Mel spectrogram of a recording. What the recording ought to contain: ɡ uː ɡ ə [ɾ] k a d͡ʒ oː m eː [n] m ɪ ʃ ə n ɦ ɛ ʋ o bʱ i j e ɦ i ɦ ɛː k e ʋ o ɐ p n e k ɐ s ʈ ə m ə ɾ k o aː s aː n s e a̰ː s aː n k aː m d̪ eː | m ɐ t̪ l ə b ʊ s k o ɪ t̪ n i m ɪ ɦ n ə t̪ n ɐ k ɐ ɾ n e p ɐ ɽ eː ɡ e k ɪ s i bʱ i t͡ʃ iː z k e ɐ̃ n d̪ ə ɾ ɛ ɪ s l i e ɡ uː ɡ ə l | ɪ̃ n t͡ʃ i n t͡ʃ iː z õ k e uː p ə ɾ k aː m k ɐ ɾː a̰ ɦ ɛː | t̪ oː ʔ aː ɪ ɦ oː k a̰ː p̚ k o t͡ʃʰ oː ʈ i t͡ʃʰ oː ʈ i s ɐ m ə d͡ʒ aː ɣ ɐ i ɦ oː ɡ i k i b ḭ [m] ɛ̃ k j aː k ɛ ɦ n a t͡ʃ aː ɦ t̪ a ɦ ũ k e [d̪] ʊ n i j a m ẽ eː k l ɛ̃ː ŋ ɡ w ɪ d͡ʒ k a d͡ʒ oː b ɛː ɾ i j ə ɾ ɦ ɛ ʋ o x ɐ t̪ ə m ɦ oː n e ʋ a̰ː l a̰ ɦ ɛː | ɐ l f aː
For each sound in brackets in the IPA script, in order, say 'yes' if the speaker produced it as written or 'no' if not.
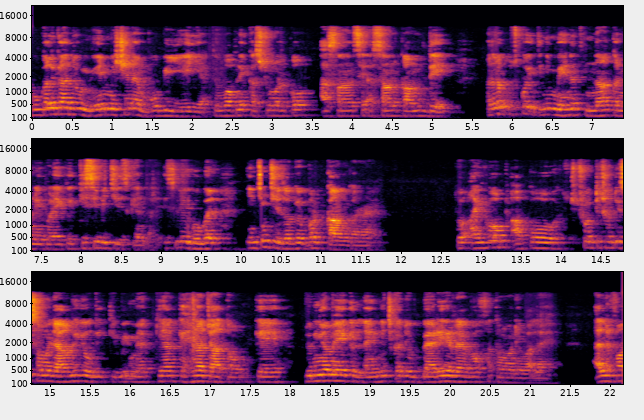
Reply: no, yes, yes, yes

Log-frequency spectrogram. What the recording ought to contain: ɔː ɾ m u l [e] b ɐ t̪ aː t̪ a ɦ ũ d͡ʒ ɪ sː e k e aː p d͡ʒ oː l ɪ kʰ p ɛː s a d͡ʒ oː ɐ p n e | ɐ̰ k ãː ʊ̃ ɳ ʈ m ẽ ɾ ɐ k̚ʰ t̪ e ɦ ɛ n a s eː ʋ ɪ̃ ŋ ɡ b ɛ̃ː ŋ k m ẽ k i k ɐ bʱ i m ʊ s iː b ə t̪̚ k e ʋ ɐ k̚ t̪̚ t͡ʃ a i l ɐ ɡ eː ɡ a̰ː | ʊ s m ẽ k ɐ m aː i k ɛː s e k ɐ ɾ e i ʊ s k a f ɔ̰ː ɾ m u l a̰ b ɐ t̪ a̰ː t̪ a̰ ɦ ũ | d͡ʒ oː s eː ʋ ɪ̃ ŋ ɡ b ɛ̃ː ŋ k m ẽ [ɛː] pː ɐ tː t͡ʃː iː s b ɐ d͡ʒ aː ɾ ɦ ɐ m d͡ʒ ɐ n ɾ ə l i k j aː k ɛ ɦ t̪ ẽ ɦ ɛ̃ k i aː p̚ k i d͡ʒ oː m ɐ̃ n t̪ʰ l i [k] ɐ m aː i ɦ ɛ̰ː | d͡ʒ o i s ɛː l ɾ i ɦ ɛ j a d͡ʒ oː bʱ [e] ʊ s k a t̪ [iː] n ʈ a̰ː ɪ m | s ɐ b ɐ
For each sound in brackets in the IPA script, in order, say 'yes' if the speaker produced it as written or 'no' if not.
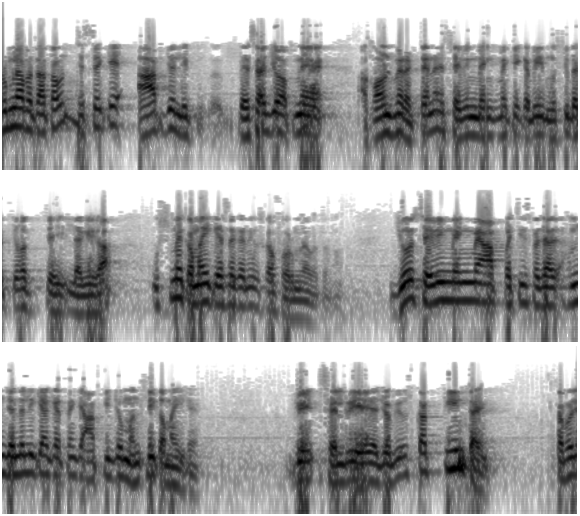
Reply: no, no, yes, no, yes

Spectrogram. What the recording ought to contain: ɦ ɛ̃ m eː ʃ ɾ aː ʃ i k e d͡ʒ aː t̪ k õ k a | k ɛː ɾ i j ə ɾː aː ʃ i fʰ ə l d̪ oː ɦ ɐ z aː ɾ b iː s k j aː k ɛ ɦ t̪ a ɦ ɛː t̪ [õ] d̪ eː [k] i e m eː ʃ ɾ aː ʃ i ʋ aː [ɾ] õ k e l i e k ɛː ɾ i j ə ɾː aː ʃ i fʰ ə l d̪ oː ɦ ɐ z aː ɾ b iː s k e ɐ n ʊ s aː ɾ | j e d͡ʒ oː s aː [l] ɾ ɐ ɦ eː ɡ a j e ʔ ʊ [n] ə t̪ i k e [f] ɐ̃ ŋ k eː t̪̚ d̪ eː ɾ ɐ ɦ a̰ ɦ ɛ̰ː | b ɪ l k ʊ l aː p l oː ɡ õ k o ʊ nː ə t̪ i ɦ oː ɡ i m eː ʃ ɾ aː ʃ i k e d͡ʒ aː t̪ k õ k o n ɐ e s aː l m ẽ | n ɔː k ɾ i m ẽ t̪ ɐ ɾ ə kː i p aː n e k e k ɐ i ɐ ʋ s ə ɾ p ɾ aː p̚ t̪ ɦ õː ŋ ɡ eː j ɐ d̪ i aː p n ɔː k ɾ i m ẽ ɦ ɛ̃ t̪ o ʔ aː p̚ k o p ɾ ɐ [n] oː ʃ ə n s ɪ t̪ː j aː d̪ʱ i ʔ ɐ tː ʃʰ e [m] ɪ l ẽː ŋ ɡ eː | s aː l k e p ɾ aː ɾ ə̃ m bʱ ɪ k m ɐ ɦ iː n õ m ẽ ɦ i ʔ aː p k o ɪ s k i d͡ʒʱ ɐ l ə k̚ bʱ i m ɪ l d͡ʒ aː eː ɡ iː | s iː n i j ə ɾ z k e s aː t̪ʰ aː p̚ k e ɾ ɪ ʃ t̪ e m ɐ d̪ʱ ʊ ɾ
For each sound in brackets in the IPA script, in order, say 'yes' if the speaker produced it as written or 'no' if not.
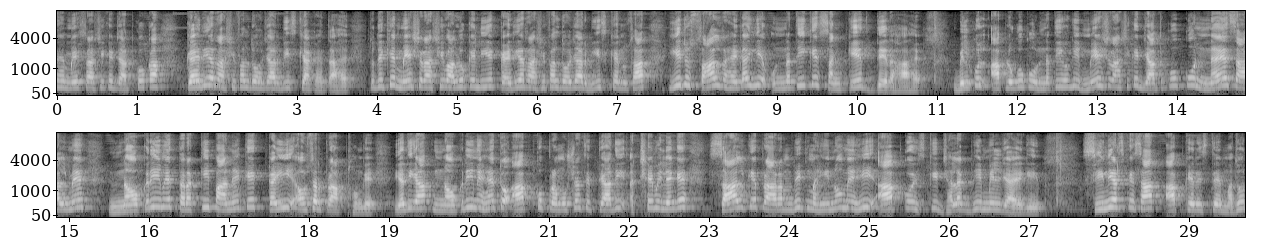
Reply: no, no, no, yes, no, no, no, yes

